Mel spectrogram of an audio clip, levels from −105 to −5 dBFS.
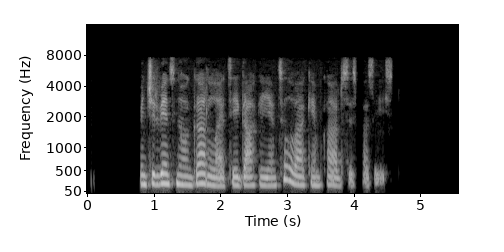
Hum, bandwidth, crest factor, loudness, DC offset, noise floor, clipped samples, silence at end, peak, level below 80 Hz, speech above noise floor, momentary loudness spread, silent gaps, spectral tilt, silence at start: none; 7.6 kHz; 20 dB; -36 LUFS; under 0.1%; under -90 dBFS; under 0.1%; 1 s; -18 dBFS; -82 dBFS; over 55 dB; 12 LU; 4.06-4.11 s; -4.5 dB/octave; 0.8 s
